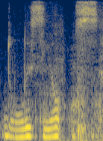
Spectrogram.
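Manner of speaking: slow belched-out word; burped word. Shown as a demonstration. Burping a word for chat on request. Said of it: "Can you please burp a French word?".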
